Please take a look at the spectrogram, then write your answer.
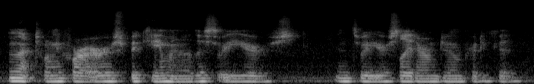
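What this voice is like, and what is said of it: Slight Canadian accent. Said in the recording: “You have kind of a Canadian accent, don't you?”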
